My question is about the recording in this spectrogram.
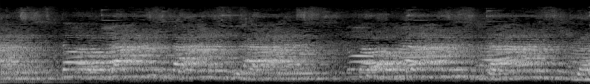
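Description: A group of young children singing a song together in unison through microphones, in sung phrases with short breaks between them.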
